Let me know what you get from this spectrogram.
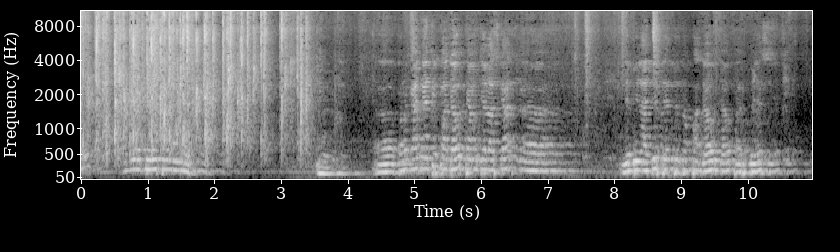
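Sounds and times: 
audience applause: 0:00.0 - 0:03.6
speech: 0:00.7 - 0:01.9, 0:04.4 - 0:07.3, 0:08.1 - 0:10.9.

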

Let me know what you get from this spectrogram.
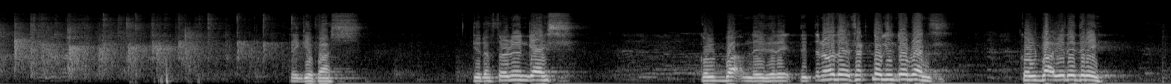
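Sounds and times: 
crowd applauding: 0:00.0 - 0:03.1
speech: 0:02.9 - 0:03.6, 0:04.7 - 0:05.8, 0:07.0 - 0:09.6, 0:10.2 - 0:11.2.

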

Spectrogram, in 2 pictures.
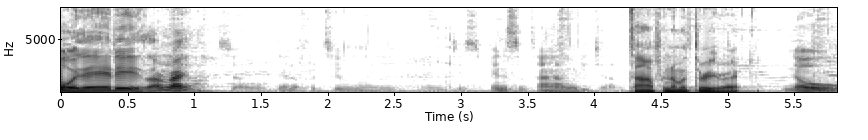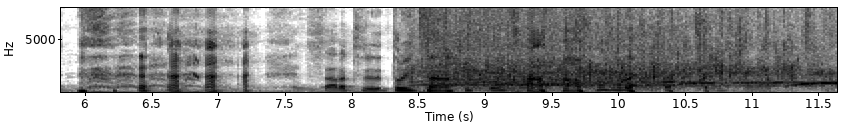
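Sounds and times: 
speech: 0:00.0 - 0:01.1, 0:03.2 - 0:11.3
laughter: 0:06.0 - 0:07.6, 0:08.4 - 0:11.6
applause: 0:08.4 - 0:11.6.

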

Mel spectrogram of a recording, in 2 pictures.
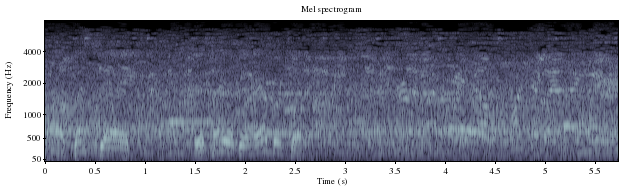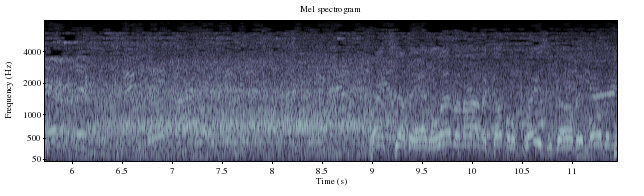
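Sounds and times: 
crowd cheering in arena: 0:00.0 - 0:11.4
speech: 0:00.3 - 0:02.8, 0:09.2 - 0:11.4.

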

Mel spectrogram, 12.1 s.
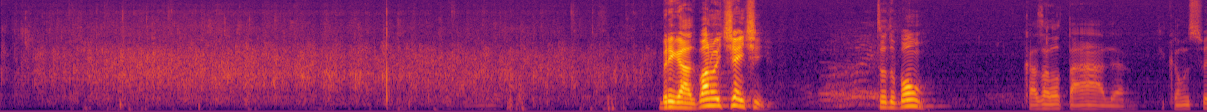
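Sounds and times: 
crowd applause: 0:00.0 - 0:06.6
speech: 0:06.6 - 0:07.7, 0:08.8 - 0:09.3, 0:10.3 - 0:12.0.

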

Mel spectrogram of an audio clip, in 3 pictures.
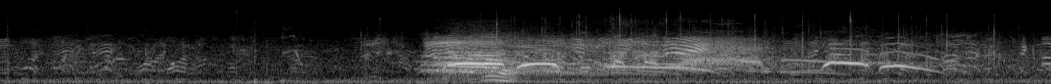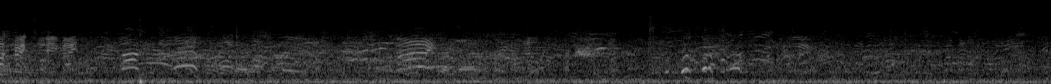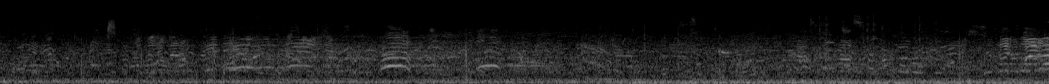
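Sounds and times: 
crowd chatter at a Queensland Rugby League match at Bishop Park: 0:00.0 - 0:31.5
crowd shouting and excited voices: 0:04.2 - 0:09.8.

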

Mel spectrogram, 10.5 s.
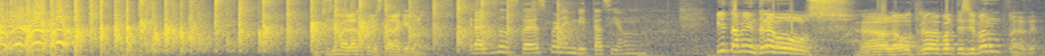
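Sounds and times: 
loud applause: 0:00.0 - 0:05.3
speech: 0:03.4 - 0:10.4.

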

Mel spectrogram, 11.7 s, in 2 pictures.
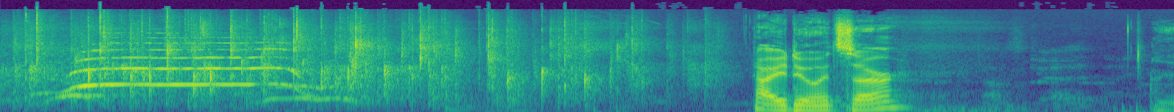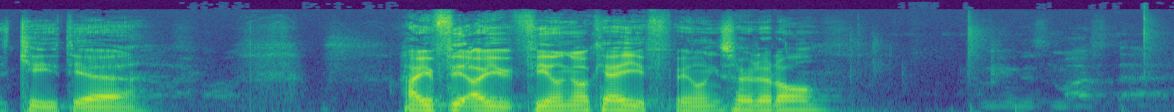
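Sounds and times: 
round of applause: 0:00.0 - 0:03.8
speech: 0:03.8 - 0:04.6, 0:05.8 - 0:06.7, 0:07.9 - 0:10.1.

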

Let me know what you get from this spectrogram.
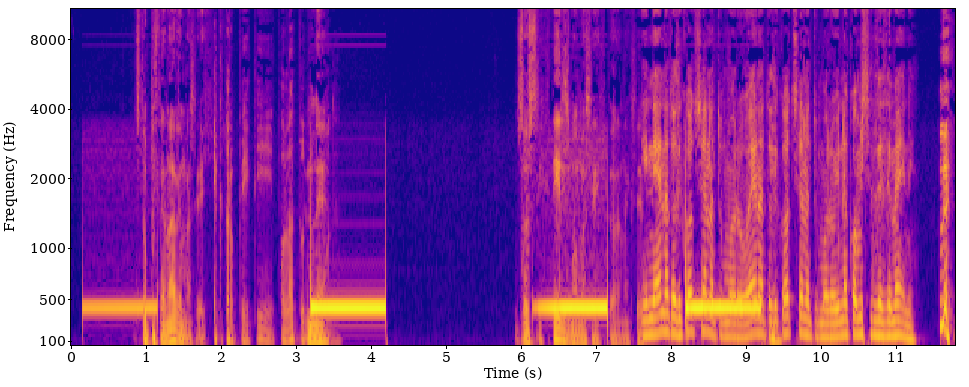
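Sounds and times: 
telephone busy tone: 0:00.2 - 0:01.2, 0:03.2 - 0:04.2, 0:08.2 - 0:09.2
speech: 0:01.0 - 0:03.6, 0:05.9 - 0:11.7.

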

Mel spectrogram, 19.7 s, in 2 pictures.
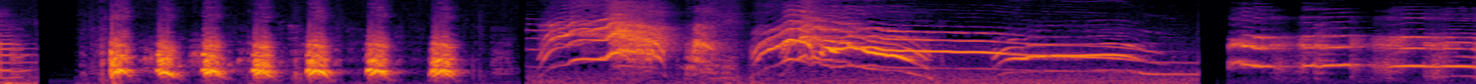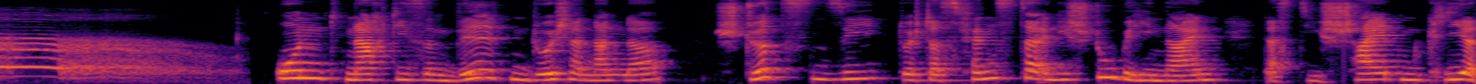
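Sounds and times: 
sharp barks or bray-like bursts: 0:00.6 - 0:03.2
cat meowing and yowling: 0:03.5 - 0:08.0
rooster crowing: 0:05.5 - 0:11.4
speech: 0:12.0 - 0:19.6.

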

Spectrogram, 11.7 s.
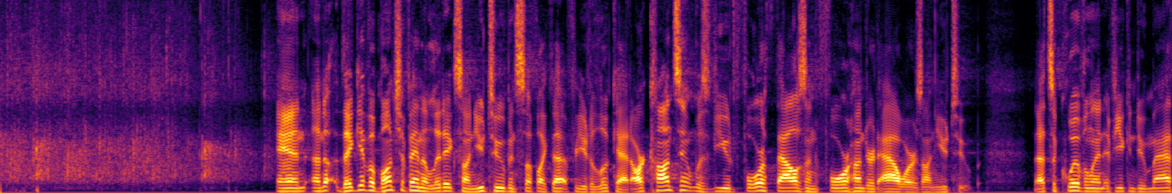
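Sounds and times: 
audience applause: 0:00.0 - 0:02.7
speech: 0:03.0 - 0:11.7.

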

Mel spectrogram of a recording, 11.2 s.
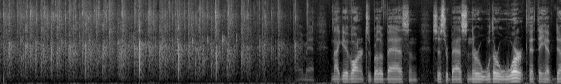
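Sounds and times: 
audience clapping hands: 0:00.0 - 0:06.3
speech: 0:06.1 - 0:11.2.

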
